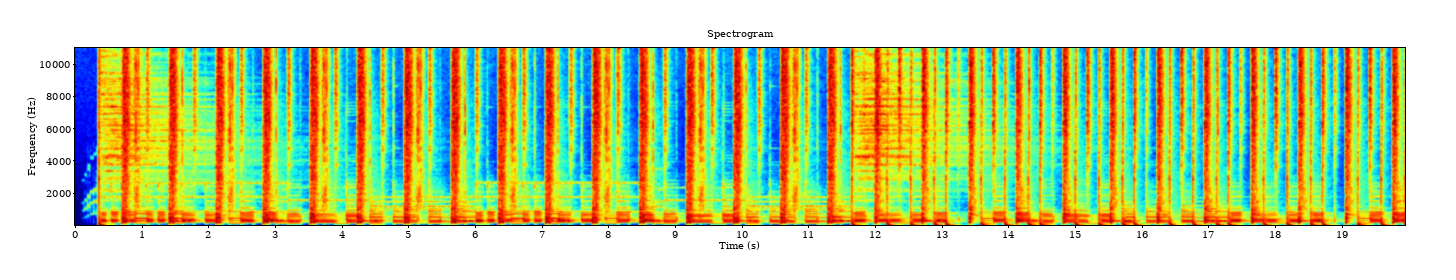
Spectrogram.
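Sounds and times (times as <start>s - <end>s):
cheerful entertainment music: 0.4s - 19.9s.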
